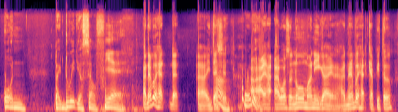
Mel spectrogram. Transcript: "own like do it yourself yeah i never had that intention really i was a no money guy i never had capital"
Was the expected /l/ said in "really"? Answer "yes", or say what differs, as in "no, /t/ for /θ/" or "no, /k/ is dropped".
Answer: no, /l/ is dropped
